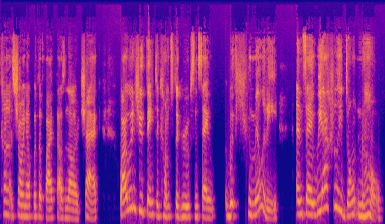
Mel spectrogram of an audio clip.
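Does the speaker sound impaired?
No.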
